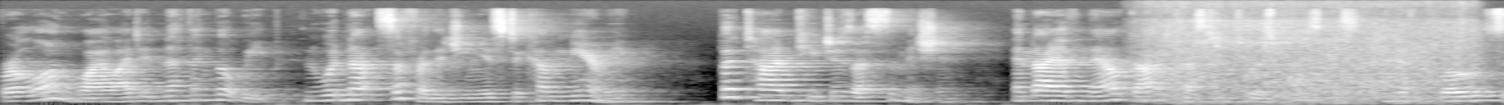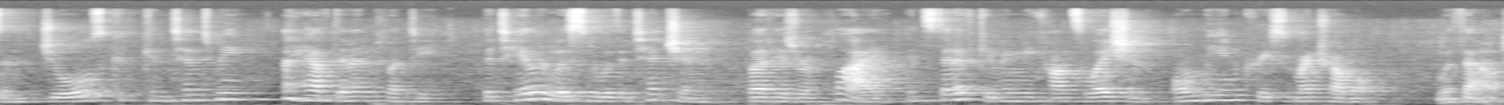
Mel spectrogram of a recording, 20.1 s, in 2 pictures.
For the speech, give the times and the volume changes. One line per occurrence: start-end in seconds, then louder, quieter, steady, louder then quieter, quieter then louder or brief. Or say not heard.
0.0-20.0 steady.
